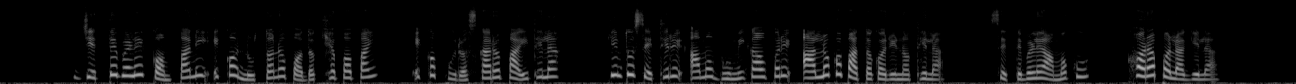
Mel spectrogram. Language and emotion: Odia, sad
